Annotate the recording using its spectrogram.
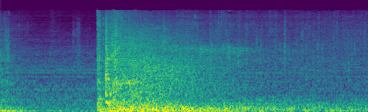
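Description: A fire roars after a sudden burst of flame.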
